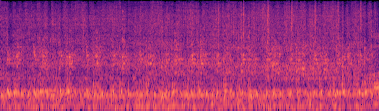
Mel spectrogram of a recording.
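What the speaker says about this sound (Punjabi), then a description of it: "ਚੱਲ ਰਿਹਾ ਜੀ ਇੰਜਨ" A water pump engine runs at a riverside farm, a close, loud, steady low chugging drone with constant mechanical vibration and no voices.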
